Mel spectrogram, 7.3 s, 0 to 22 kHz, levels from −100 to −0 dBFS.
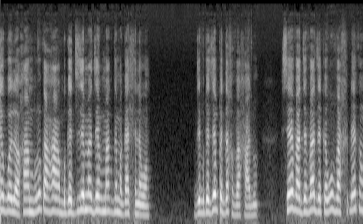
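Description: Generation loss runs through the whole speech clip: the sound is swirly, hollow and smeared, with soft, blurred consonant attacks. This likely comes from repeated Opus encoding at around 64 kbit/s, roughly five passes, each re-quantising on a shifted frame grid.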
